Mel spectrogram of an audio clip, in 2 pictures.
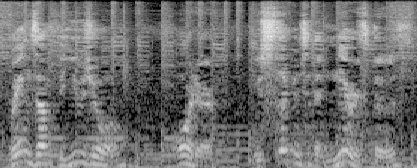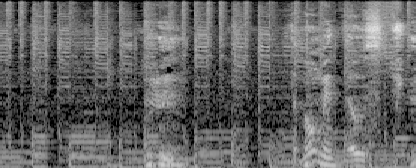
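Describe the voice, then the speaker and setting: A man reading a visual novel aloud and commenting casually, often stumbling over lines and correcting himself. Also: mid-range voice. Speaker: video game let's-play host. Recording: music playing behind the voice. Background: game background music.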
